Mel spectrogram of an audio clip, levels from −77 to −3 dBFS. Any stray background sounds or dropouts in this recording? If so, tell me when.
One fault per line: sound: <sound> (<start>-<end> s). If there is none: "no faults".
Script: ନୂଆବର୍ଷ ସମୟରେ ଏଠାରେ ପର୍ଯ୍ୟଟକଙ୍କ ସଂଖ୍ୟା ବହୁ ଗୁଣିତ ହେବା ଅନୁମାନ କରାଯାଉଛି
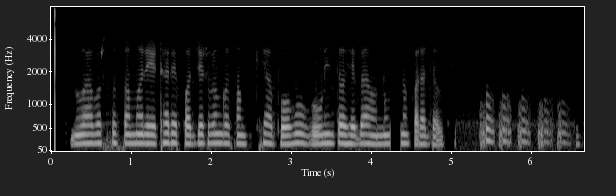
sound: dropout (4.2-4.4 s)
sound: laugh (5.4-6.5 s)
